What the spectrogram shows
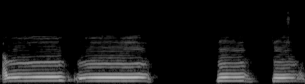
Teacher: M kalau kita mengucapkan m seperti itu tentunya ee rongga hidung yang berperan ketika pengucapan huruf mim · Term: huruf rongga hidung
